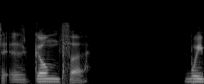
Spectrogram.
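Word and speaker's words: Guenther: an e in it he's got an e in his name which is very silent it's g-u-e-n-t-h-e-r but we all pronounce it as Gunther we pronounce it like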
